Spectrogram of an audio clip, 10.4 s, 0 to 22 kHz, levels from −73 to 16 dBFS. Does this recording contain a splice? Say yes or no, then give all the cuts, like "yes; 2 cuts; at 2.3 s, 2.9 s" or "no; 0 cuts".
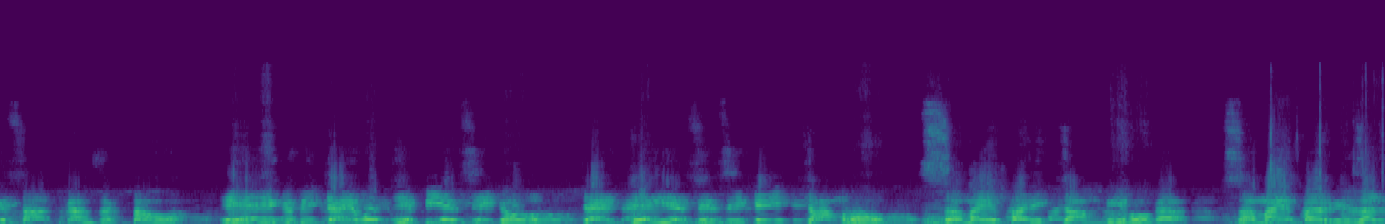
no; 0 cuts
